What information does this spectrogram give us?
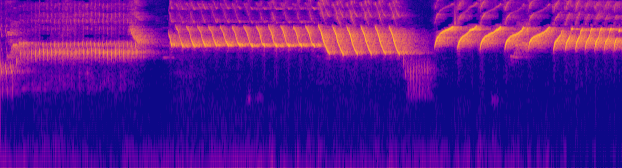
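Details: Excited canary in mating condition singing: a steady trill, then fast repeated high whistled notes in long rolling runs, rising and falling, with a brief buzzy break midway.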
